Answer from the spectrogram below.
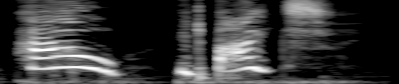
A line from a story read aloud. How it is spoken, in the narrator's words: he shouted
